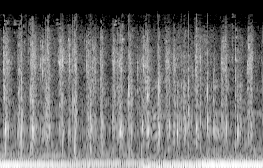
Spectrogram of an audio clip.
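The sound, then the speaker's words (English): A horse-drawn stagecoach pulls into town: rhythmic clip-clop of hooves over a continuous low rumble of wheels, steady and fairly loud throughout. “the rumble of a stagecoach pulling into town”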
